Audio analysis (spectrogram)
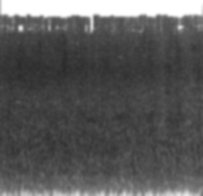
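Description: A crowd at a Buddhist monk's dharma talk breaks into steady applause, a dense, loud wash of many hands clapping at once that holds its level for about two seconds, with no voices over it.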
